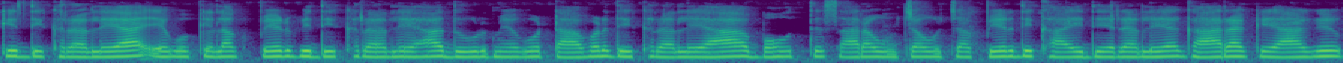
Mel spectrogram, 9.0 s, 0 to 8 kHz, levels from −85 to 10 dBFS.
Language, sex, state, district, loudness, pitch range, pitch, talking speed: Hindi, female, Bihar, Katihar, -17 LUFS, 205-220 Hz, 210 Hz, 145 wpm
